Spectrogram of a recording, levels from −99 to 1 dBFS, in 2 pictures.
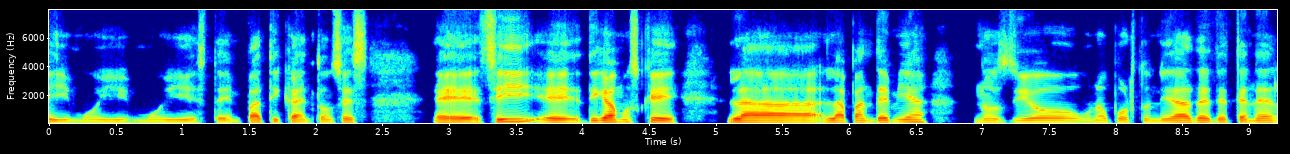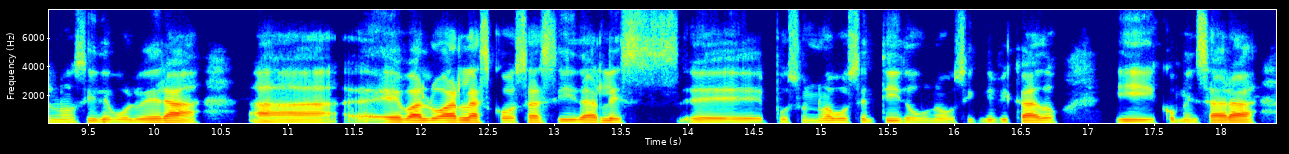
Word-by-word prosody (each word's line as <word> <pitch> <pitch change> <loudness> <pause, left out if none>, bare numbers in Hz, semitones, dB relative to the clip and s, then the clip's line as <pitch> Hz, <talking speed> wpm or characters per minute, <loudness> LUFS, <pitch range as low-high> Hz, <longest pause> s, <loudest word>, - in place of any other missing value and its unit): y 105 -1 -3
muy 105 0 -10
muy, 105 0 -8
este, 100 0 -7
empática. 110 +2 0
Entonces, 115 +3 -4 0.5
eh, 110 +1 +4
sí, 180 +3 +2
eh, 130 -3 +3
digamos 145 +2 +5
que 130 -6 +4 0.4
la 125 -1 +5
la 130 0 +3
pandemia 145 +5 0 0.3
nos 125 -2 -7
dio 140 +2 -1
una 140 +1 -8
oportunidad 125 0 0
de 140 -1 +3
detenernos 130 +6 -3
y 120 - -5
de 115 - -4
volver 120 +3 -2
a 115 -6 +4 0.4
a 105 0 -1 0.4
evaluar 130 +4 +4
las 145 -1 +3
cosas 140 -2 -4
y 110 -1 -3
darles, 125 +1 -3
eh, 105 -3 -4
pues 115 +3 -13
un 130 0 -14
nuevo 135 0 -3
sentido, 130 +4 -7
un 130 -2 -12
nuevo 125 0 -9
significado 115 +5 -2 0.4
y 110 -1 -4
comenzar 110 +2 -1
a 115 -3 +4
125 Hz, 135 wpm, -23 LUFS, 110-135 Hz, 0.5 s, digamos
